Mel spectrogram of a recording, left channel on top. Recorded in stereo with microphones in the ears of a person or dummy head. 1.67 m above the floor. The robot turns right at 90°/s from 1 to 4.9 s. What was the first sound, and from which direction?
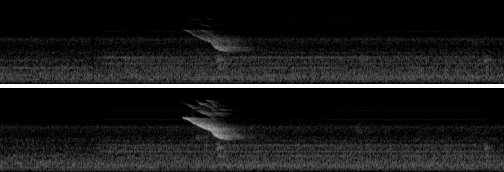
A bird, 70° right.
